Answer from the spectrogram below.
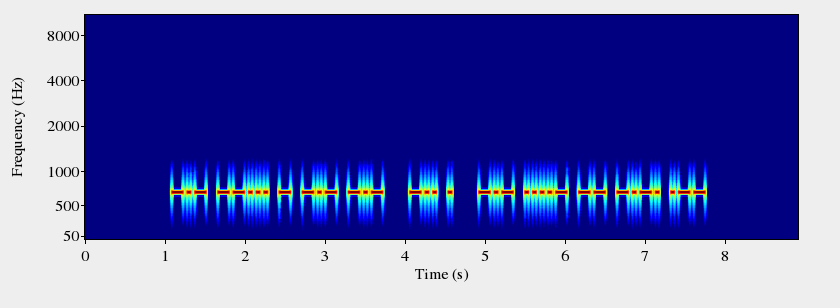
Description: Morse code, heard as a keyed tone, about 25 wpm, 700 Hz. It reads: K7TKK DE K4MCW
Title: USA Callsign DE Callsign - 5 Characters - 25wpm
